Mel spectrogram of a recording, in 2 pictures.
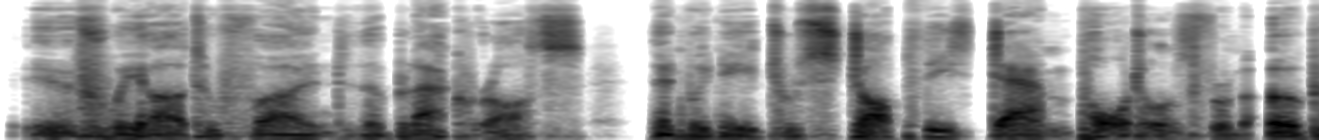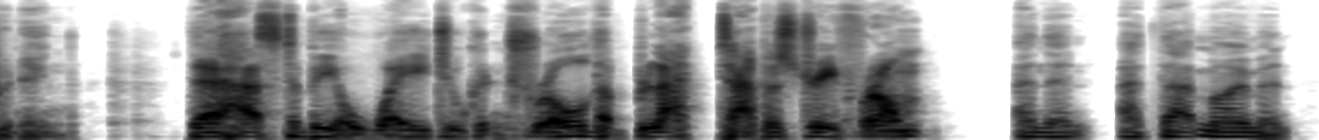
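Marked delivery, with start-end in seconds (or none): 0.2-11.2 teeth-jarring, low, deep rumble from deep down. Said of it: "A deep and rumbling voice that sets your very teeth on edge".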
